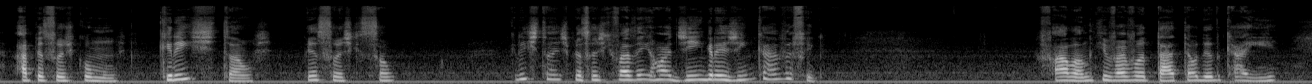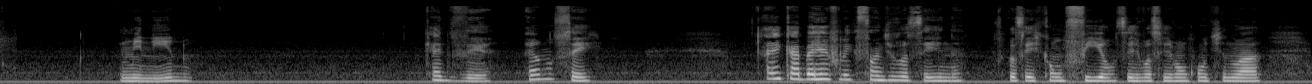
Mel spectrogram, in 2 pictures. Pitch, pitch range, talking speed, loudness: 150 Hz, 120-180 Hz, 100 wpm, -23 LUFS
